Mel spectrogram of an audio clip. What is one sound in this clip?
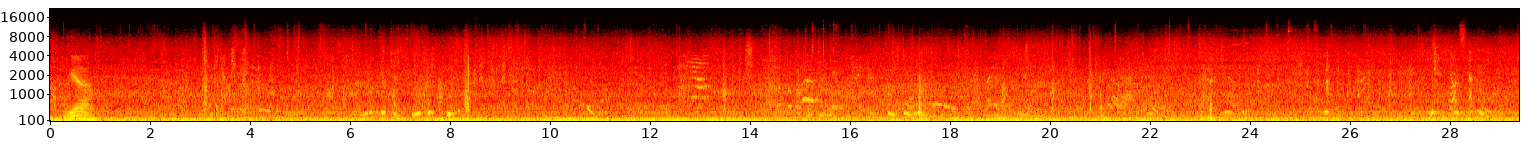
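Dogs yip and whine nearby.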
